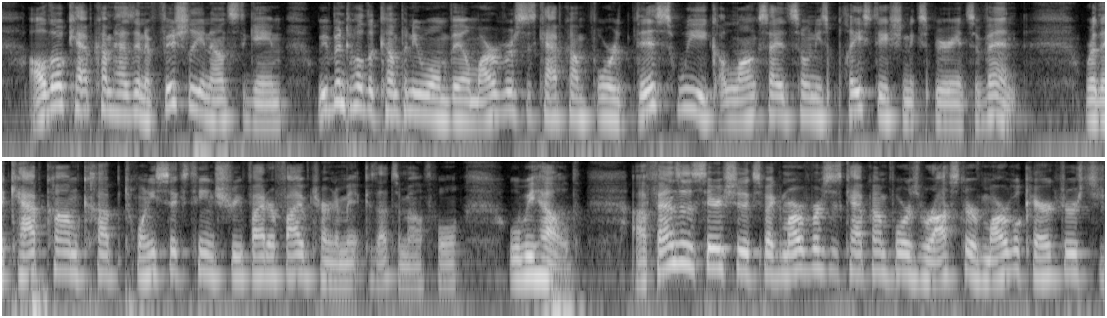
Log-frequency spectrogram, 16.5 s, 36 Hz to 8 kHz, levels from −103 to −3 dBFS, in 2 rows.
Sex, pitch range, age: male, 130-160 Hz, 20-39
